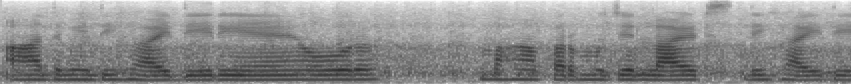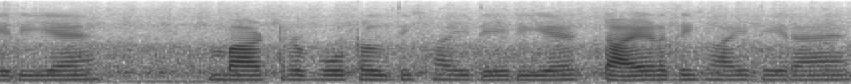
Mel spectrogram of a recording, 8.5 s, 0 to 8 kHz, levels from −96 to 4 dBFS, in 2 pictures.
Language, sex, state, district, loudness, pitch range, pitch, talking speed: Hindi, female, Chandigarh, Chandigarh, -20 LUFS, 160-170 Hz, 165 Hz, 175 wpm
